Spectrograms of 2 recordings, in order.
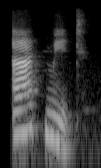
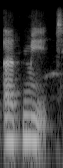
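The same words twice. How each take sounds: First: "Admit" drawn out in its two syllables, ad-mit. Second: Said in the usual way. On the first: Shown as a demonstration. Teacher showing the two syllables, "Admit" split as ad-mit. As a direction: say "Admit" slowly, separating ad and mit. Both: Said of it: "Syllable one, syllable two".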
